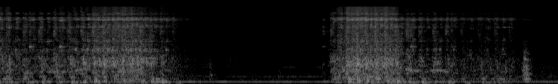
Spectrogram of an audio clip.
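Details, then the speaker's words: Sewing machine sewing seams in gray thread on seat-cover pieces for a 1997 Ford F350: fast, even buzzing bursts with a quiet pause between runs and no knock or bind. Normal stitching. "And just like that you got your pieces sewed. Uh now we're going to start sewing some of these pieces uh together and start trying to put the seat cover back together."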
